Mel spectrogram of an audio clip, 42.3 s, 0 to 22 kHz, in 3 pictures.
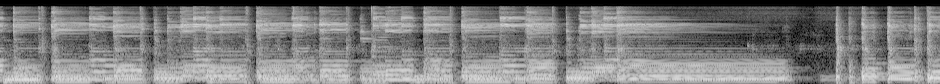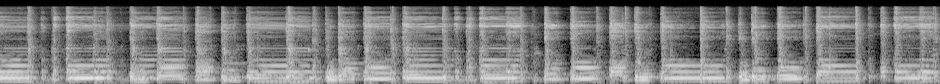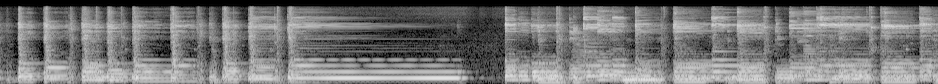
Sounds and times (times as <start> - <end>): Acoustic guitar: 0.0 - 42.2
Strum: 0.0 - 42.2.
